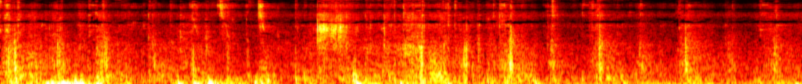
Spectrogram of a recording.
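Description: Hoofbeats of a ridden horse loping on the soft dirt footing of an arena, a run of uneven thuds and clicks, with a burst of low rumble about half a second in.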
